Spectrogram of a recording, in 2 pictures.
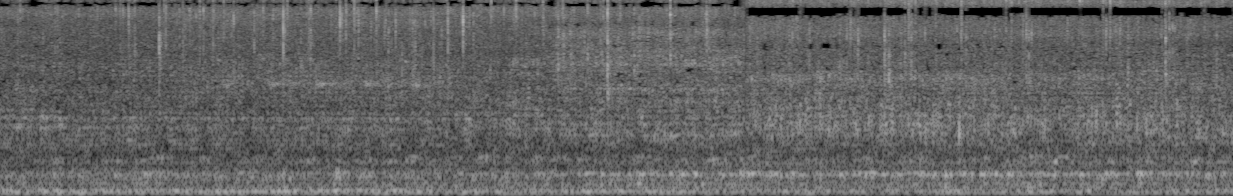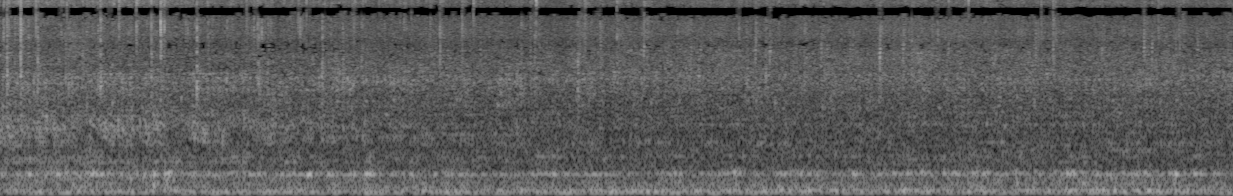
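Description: Rain falling steadily on a wet street, paving and lawn: an even hiss dotted with the small splashes of single drops.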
